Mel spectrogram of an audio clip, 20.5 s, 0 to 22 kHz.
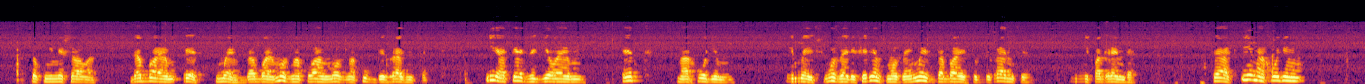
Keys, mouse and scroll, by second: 2.4-5.3 drag, 9.1-14.1 drag.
